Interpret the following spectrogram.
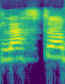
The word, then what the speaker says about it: Leicester: Pronounced Leicester, but it looks like Leicester.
